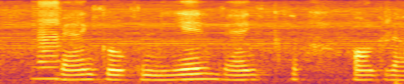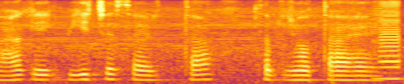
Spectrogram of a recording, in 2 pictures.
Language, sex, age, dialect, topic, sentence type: Hindi, female, 18-24, Awadhi Bundeli, banking, statement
